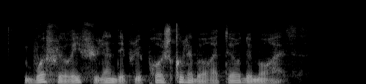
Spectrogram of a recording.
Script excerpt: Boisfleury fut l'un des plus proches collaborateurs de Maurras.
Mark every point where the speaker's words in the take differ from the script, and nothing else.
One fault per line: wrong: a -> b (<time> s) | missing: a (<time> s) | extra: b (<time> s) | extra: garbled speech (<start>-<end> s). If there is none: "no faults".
no faults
